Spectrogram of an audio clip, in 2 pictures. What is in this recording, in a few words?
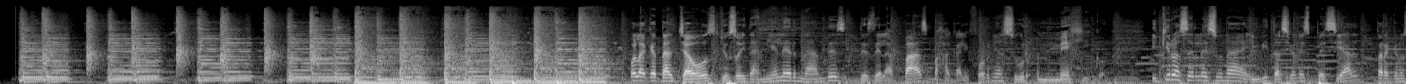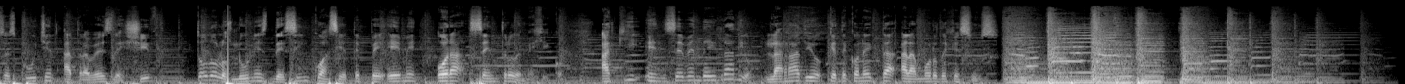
Promo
